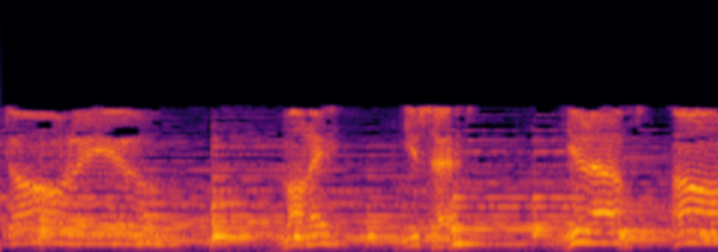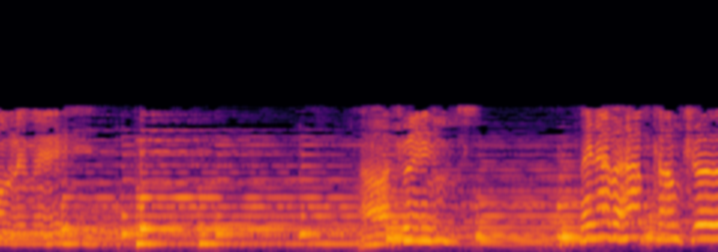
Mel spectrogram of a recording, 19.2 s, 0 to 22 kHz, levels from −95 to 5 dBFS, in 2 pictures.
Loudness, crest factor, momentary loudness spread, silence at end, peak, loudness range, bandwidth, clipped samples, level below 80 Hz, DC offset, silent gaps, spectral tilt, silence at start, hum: -19 LUFS; 16 dB; 12 LU; 0 s; -2 dBFS; 3 LU; 4 kHz; under 0.1%; -58 dBFS; under 0.1%; none; -10 dB/octave; 0 s; none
